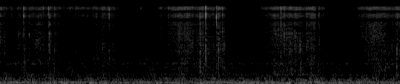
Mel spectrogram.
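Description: Long nails scratch the tinsel of a flat tinsel teddy bear decoration on a wire frame, working over the head and the body. The result is a quiet, steady crinkly rustle with bright, sharp tinsel scratches and brief ticks over a soft low rumble.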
